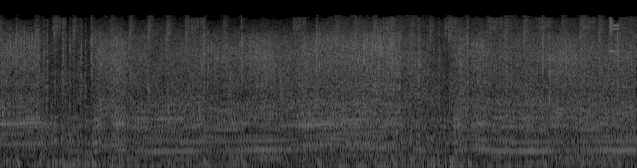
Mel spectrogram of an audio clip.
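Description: Car engine in the driving game The Crew, a steady loud motor drone with rising and shifting pitch as the car is driven, alone without talk.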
